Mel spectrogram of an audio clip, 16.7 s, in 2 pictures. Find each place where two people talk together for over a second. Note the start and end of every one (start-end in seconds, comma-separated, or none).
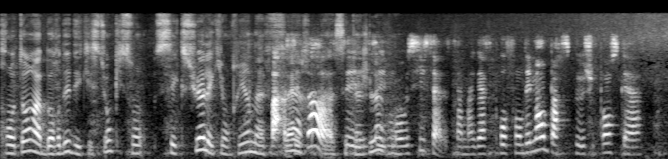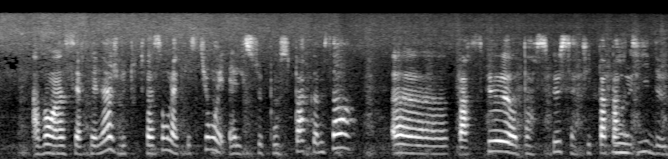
3.4-5.0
